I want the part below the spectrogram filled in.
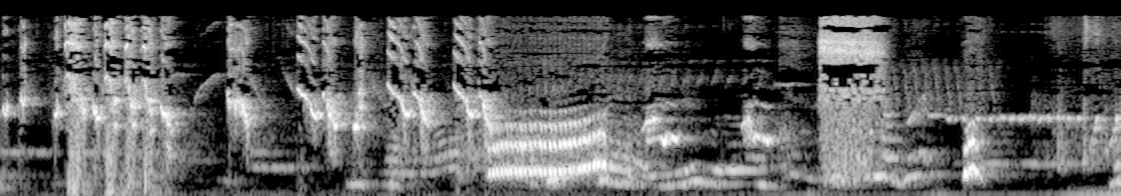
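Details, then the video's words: Energetic song of a young white-rumped shama newly out of juvenile plumage, full of mimicked fill-ins: rapid clicking strokes, upswept whistles, a held wavering buzzy note, a harsh hiss, then a level whistle. "Murai Gacor Muda Lepas Troto Muntah Isian Main Satu Tirik"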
